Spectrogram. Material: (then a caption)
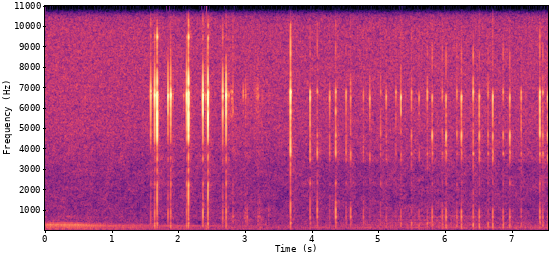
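Plastic. Fingernails scratch and tap the handle and bristles of a small teal plastic hairbrush held in the hands. After a faint low hum in the first second and a half, a quick, irregular series of sharp, bright clicks and scratchy ticks follows, each dying away almost instantly.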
